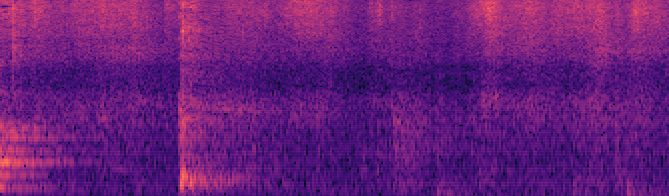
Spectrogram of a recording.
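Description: Two grapplers shuffling and shifting on foam mats as they reset a drill, with one sudden, loud sound about a second in.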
